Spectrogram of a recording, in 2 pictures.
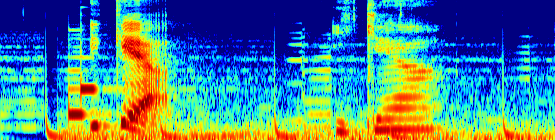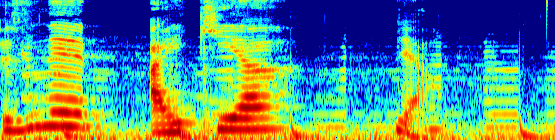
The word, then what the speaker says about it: IKEA: okay all right yeah so it's ee ikea but in swedish pronunciation it's actually ikea oh yeah in korea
